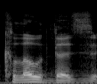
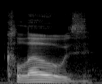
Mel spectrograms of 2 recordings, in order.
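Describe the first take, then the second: First: The th sound is fully pronounced before the s. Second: The th sound is dropped, sounding like close. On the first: The speaker calls it wrong. "미국 사람도 실제로 이 발음 clothes 이렇게 하시는 분 없습니다" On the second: The speaker calls it right. "그래서 요 th 발음이 되지 않아요"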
